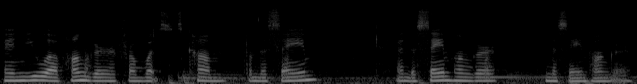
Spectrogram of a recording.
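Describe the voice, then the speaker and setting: A woman reading as a low-toned, commanding male vampire. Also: little pitch movement, a little slow, mellow. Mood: coolly persuasive. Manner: lecturing, commanding. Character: predatory male vampire, cold, mocking, seductive mentor. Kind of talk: dramatic audiobook dialogue. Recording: noticeable background noise.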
